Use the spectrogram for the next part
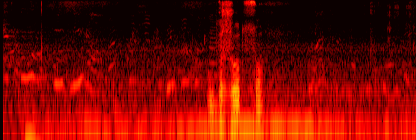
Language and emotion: Russian, neutral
